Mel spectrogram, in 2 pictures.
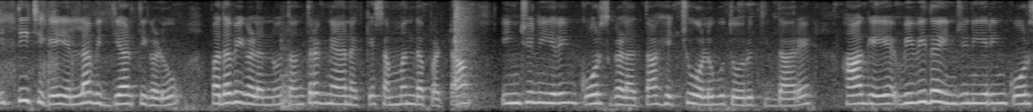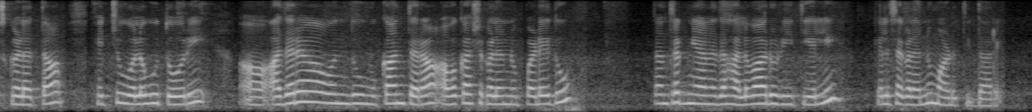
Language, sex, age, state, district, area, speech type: Kannada, female, 18-30, Karnataka, Chikkaballapur, urban, spontaneous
